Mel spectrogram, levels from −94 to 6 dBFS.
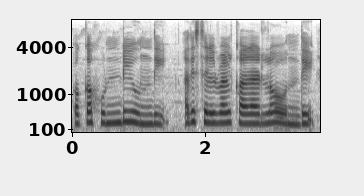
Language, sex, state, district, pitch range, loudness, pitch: Telugu, female, Telangana, Hyderabad, 210-230 Hz, -17 LUFS, 220 Hz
